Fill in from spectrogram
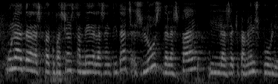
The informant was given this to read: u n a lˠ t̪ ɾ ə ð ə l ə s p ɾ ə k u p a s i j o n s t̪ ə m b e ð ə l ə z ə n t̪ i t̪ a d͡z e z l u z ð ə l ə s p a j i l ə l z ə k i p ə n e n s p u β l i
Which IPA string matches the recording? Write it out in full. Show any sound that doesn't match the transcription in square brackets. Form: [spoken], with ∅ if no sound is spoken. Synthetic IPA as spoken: u n a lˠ t̪ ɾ ə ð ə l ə s p ɾ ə k u p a s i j o n s t̪ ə m b e ð ə l ə z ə n t̪ i t̪ a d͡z e z l u z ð ə l ə s p a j i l ə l z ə k i p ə [m] e n s p u β l i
